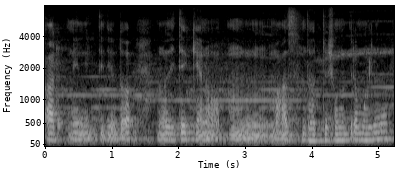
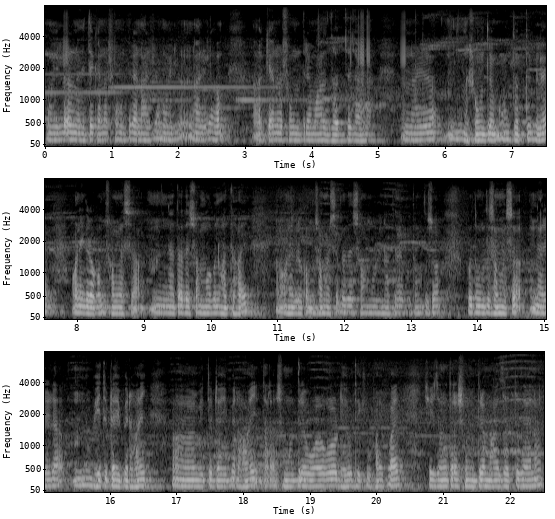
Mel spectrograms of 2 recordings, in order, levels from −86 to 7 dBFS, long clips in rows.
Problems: background sounds at intervals, continuous background conversations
